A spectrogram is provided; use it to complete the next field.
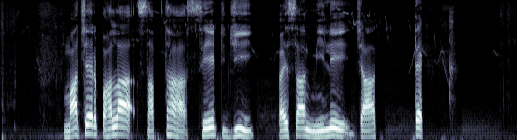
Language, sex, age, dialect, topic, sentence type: Magahi, male, 31-35, Northeastern/Surjapuri, banking, statement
